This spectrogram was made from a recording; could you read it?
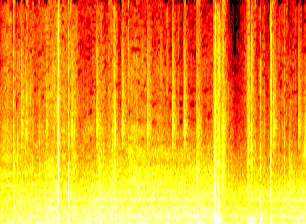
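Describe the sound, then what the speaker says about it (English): A train passes nearby, a loud, rough rolling rumble with clattering bursts and rattles throughout. "Sorry about the train, very noisy."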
